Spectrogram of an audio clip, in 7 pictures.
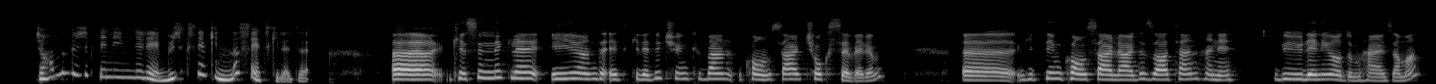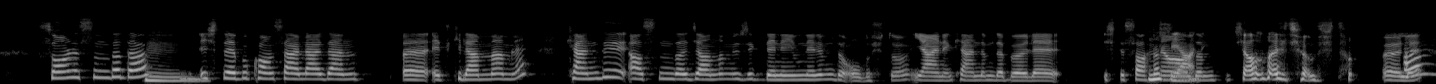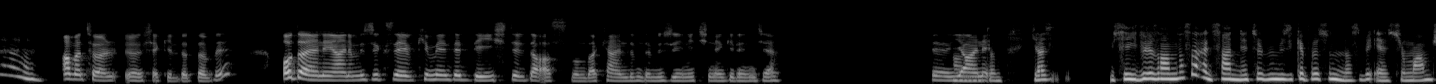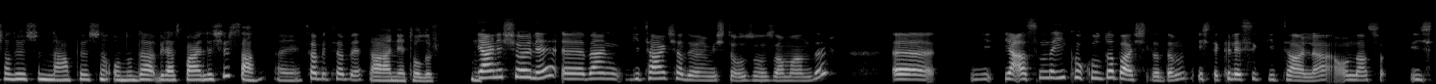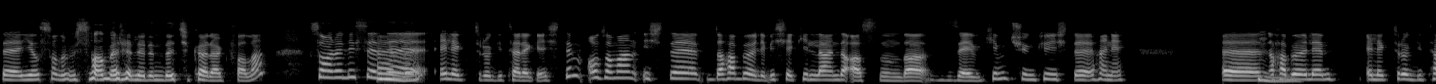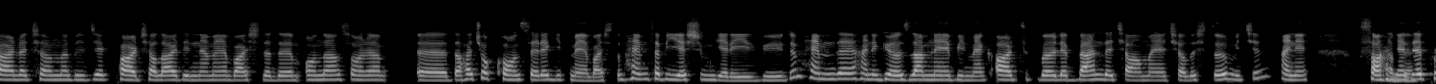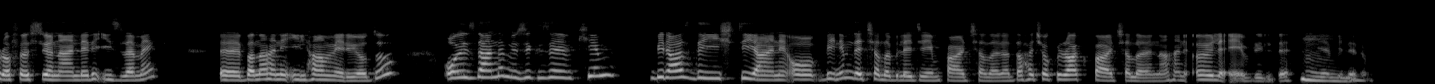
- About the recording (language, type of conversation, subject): Turkish, podcast, Canlı müzik deneyimleri müzik zevkini nasıl etkiler?
- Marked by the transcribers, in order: tapping; laughing while speaking: "çalmaya çalıştım"; laughing while speaking: "müsamerelerinde"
